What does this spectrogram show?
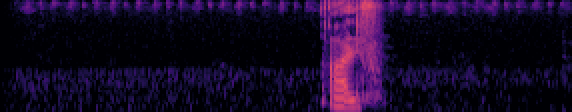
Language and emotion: Russian, neutral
